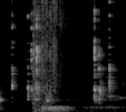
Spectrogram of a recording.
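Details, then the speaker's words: Adult man's stomach gurgling, a brief soft watery gurgle and squelch, heard on the mic after eating a ghost pepper chip as the heat travels down to his stomach: borborygmi. "God, I don't know if you can hear that on the mic. That's my stomach gurgling as the heat travels down and is now hitting my stomach."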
